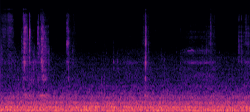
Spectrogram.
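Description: Close-up chewing and biting of food, with a few short crisp clicks, over a steady low rumble.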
